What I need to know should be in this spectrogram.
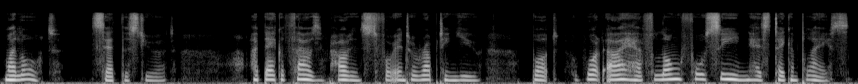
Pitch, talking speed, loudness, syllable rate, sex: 205 Hz, 155 wpm, -20 LUFS, 4.8 syllables/s, female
